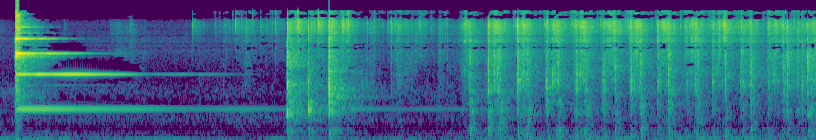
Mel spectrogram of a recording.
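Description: A small bell is struck once and rings out, fading over about three seconds. Two sharp knocks follow, then a deck of oracle cards is shuffled by hand, a rapid run of soft, even clicks through the last few seconds.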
